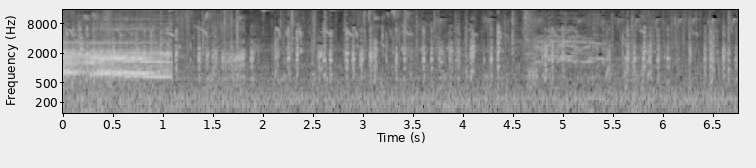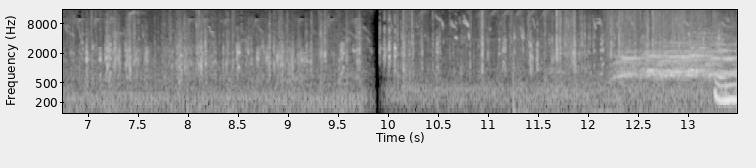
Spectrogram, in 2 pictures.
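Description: Chickens clucking with a rooster crowing amid steady outdoor noise, fairly faint and continuous.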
